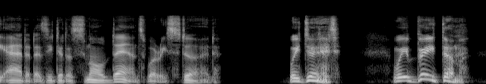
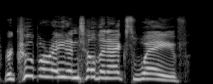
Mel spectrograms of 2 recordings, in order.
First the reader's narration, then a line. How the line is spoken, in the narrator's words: Elizabeth shouted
